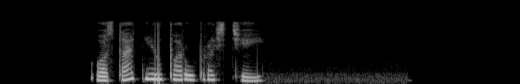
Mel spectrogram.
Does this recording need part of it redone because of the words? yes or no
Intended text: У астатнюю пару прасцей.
no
